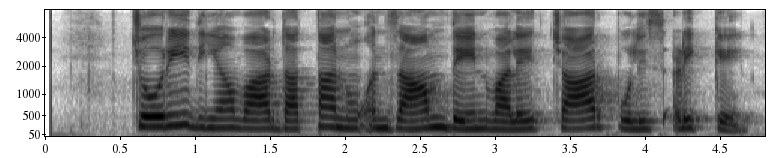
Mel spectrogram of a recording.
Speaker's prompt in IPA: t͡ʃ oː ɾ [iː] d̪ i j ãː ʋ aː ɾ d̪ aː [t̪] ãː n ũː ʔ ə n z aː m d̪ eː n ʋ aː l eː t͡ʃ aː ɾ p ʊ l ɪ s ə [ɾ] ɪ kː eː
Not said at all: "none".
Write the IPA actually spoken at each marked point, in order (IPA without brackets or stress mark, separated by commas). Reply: iː, t̪, ɽ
